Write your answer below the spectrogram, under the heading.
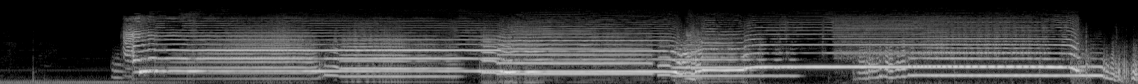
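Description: Saxophone and trombone playing a horn duet in long held notes that move together and change pitch every second or two. They come in loud about a second in, over quieter band playing, and cut off together just before the end.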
